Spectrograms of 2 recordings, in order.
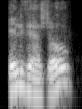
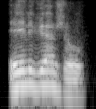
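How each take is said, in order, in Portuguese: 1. A entonação sobe no final. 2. A entonação começa alta e cai no final. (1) "a gente vai ter que aumentar essa entoação" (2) "na afirmação, a curva desce"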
